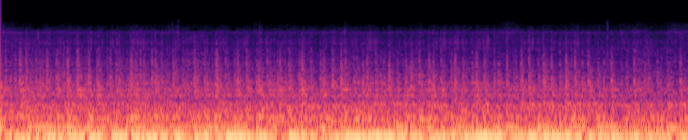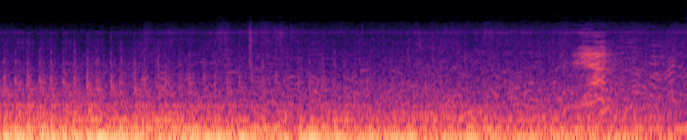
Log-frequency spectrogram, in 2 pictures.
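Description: Taiko drums played in a sustained, rapid roll that makes a steady low rumble. It tails off near the end.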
